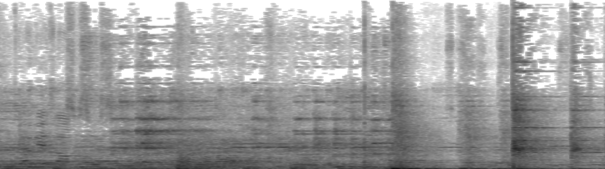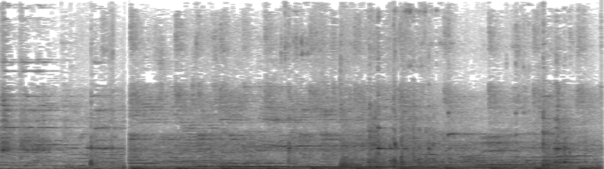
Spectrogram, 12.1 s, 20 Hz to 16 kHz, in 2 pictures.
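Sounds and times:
background music: 0.0 - 12.0
weight plates clinking: 1.0 - 7.4.

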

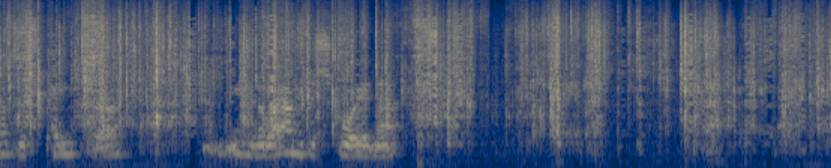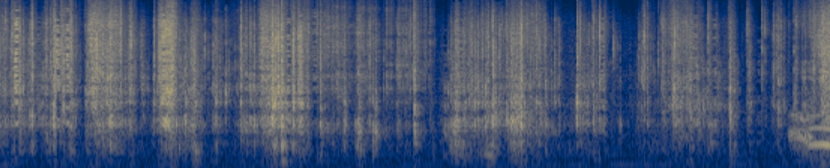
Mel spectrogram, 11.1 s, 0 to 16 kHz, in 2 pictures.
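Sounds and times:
tissue paper crinkling and tearing: 0.0 - 11.0.

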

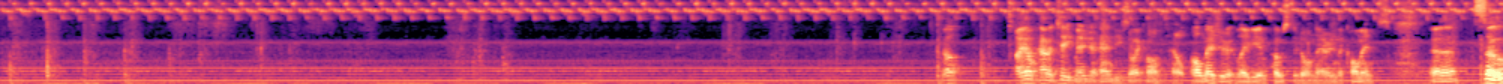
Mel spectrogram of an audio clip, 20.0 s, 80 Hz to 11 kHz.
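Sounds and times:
electrical hum: 0.0 - 20.0.

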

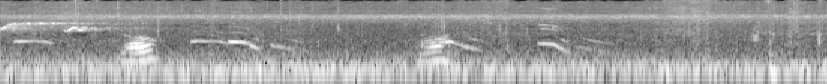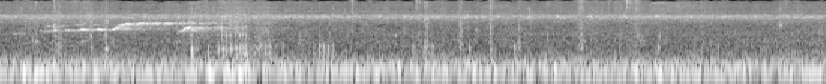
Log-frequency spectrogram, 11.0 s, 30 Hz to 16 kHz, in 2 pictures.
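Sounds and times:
whistled bird call: 0.0 - 1.7, 5.8 - 7.1.

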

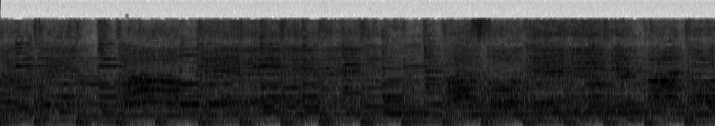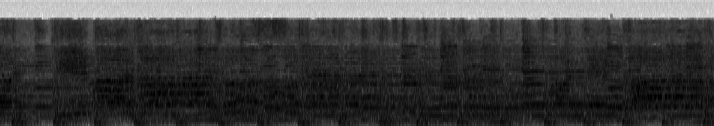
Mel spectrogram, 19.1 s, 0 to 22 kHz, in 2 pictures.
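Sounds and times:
choir singing a hymn: 0.0 - 19.0
steady beat accompaniment: 0.0 - 19.0.

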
